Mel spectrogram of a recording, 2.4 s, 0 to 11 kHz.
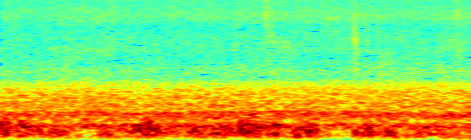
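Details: Honey bees humming inside a hive at the apiary on 14 June 2016. The colony, short of forage, has stopped the queen laying eggs. The buzz is steady and heavier in its lower tones, with slight fluctuations in loudness.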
